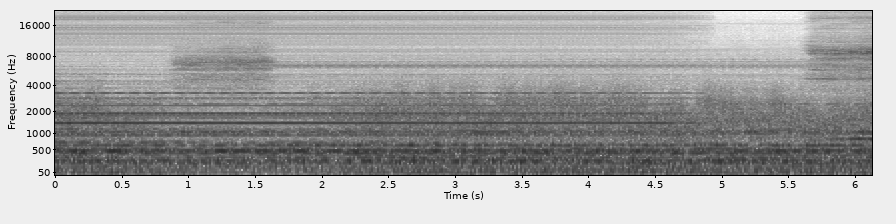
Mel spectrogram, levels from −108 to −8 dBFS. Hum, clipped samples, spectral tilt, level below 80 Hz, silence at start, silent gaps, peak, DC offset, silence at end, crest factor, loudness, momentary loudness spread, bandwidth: none; under 0.1%; -4.5 dB/octave; -46 dBFS; 0 s; none; -18 dBFS; under 0.1%; 0 s; 12 dB; -30 LUFS; 3 LU; over 20 kHz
